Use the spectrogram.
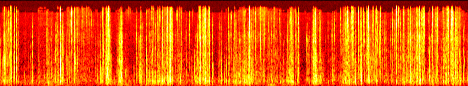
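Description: Fingertips with long nails rub and scratch a thin white paper sheet lying on a table, and the sheet's edge is lifted at the end. The sound is a quiet, dense stream of bright, dry scratching and crinkling made of many quick rustling bursts, with almost no low end.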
